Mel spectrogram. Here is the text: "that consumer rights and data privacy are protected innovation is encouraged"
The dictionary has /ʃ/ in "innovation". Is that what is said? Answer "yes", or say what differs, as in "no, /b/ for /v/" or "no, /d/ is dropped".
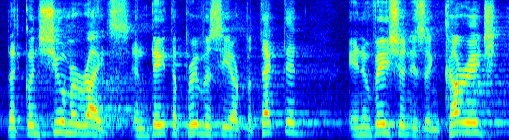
yes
